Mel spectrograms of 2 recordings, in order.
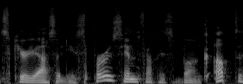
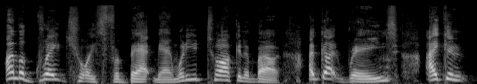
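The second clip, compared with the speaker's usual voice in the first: higher, louder indignant rant; defensive shouting; 9 semitones higher, 8 dB louder than usual. Acted. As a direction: argue hotly with the bird.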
